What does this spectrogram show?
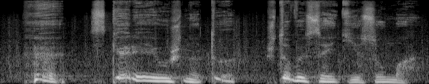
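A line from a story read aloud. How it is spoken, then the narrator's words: Mutter. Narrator (Russian): пробормотал Хаар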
